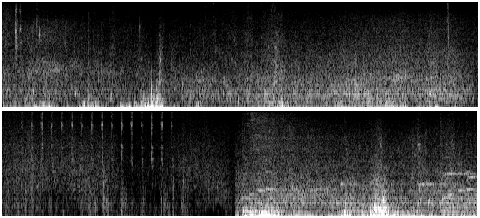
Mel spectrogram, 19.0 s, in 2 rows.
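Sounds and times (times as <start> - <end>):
wind buffeting microphone: 0.0 - 13.3, 16.0 - 18.3
surf at the shore: 0.0 - 19.0
sharp clicks: 9.8 - 13.0.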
